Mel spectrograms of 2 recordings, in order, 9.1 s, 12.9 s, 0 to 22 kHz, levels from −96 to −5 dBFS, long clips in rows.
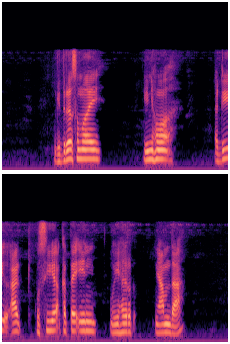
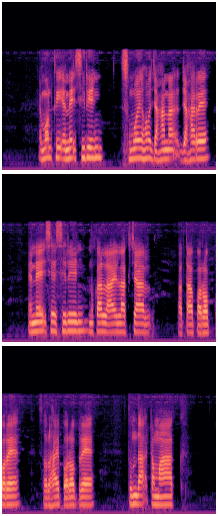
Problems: background sounds at intervals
